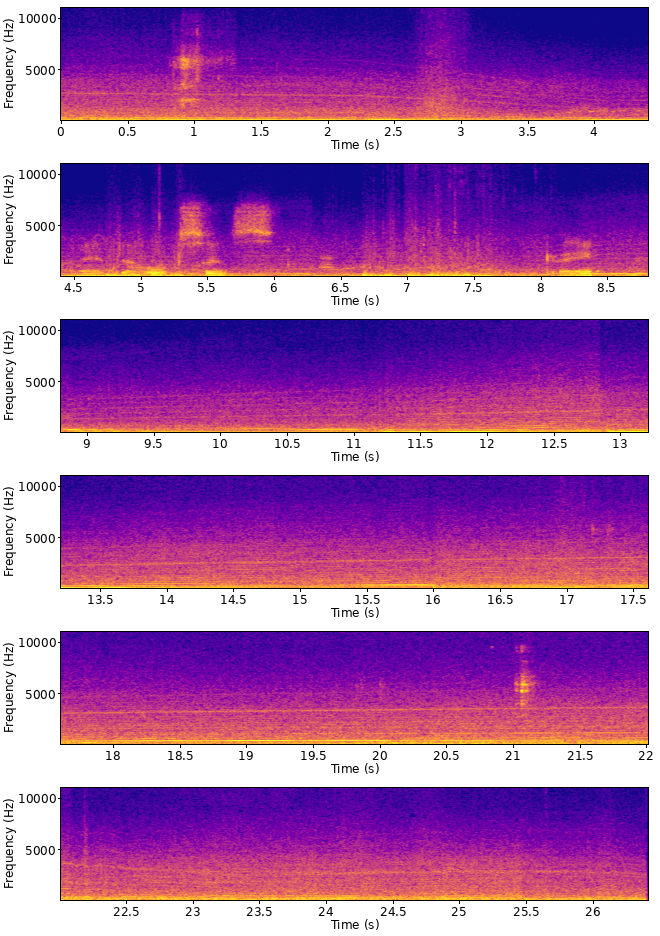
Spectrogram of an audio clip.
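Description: A race car engine roars, dropping in pitch through braking and rising as it speeds up through the gears.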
